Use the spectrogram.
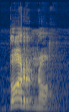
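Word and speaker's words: porneia: la palabra fornicar jovi se escribe por neo por no se pronuncia porno y viene de inmoralidad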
